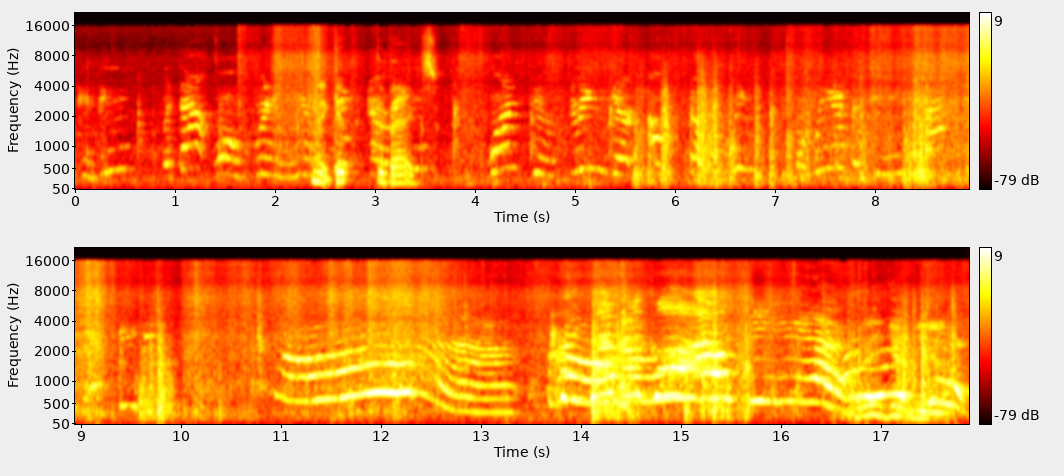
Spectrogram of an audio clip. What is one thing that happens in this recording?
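Adults and children talk nearby with animation.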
